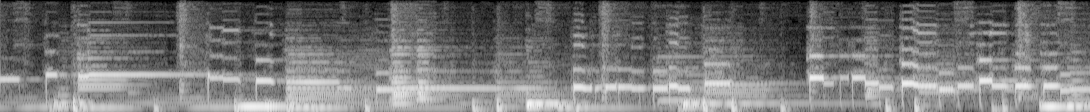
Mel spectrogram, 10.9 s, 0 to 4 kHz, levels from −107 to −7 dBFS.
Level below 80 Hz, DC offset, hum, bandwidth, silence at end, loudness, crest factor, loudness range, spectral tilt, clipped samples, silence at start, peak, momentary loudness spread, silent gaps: -28 dBFS; under 0.1%; none; 4 kHz; 0 s; -24 LUFS; 14 dB; 2 LU; -12.5 dB/octave; under 0.1%; 0 s; -8 dBFS; 10 LU; none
